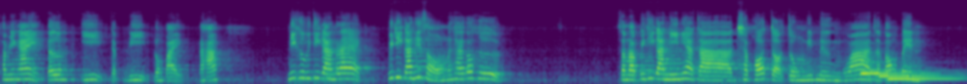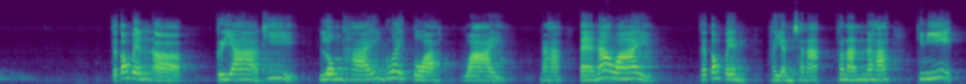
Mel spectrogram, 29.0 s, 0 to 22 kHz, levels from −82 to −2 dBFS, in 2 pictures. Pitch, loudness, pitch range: 225 Hz, -18 LUFS, 200-255 Hz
